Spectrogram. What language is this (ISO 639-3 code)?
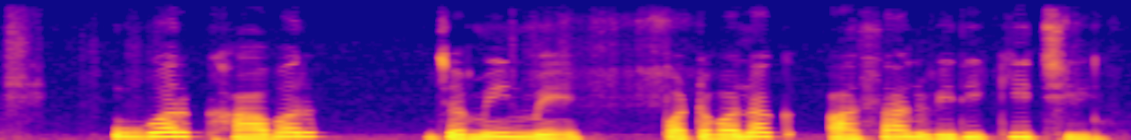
mai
